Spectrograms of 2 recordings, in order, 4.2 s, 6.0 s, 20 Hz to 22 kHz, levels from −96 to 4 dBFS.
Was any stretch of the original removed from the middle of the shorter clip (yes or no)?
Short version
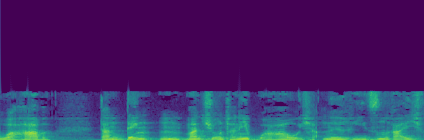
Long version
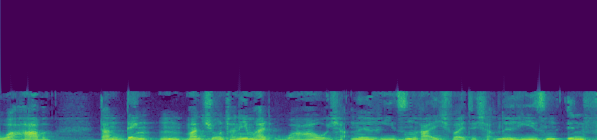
yes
